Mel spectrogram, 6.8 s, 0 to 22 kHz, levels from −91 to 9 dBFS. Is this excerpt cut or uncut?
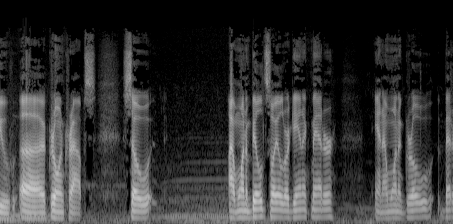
uncut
